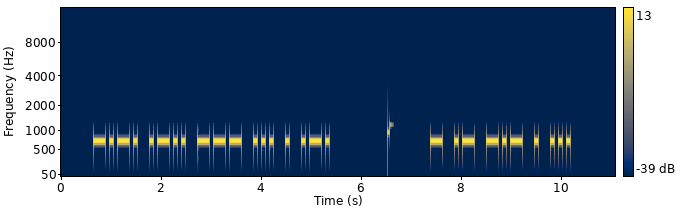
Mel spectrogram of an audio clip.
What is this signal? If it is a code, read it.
Morse code, heard as a keyed tone, about 15 wpm, 700 Hz. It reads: CLOSER TAKES
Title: Sets of 5 Words Encore - New Word Drill - 15wpm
